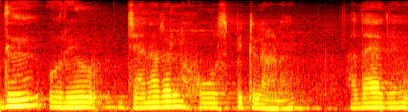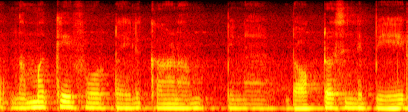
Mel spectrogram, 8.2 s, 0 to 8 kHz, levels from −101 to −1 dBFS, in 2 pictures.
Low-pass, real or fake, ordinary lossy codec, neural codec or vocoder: none; real; none; none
